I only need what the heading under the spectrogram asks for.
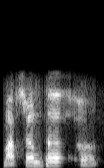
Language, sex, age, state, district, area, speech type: Assamese, male, 60+, Assam, Kamrup Metropolitan, urban, conversation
